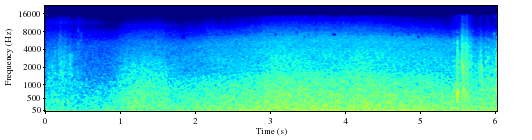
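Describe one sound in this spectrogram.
Water churns and splashes around a moving boat.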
